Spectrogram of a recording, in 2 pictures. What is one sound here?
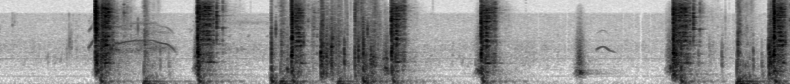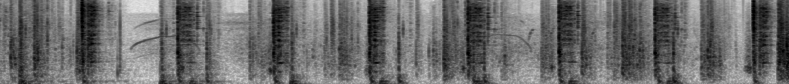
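A pickaxe chips rapidly at stone, with blocks cracking and crumbling.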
